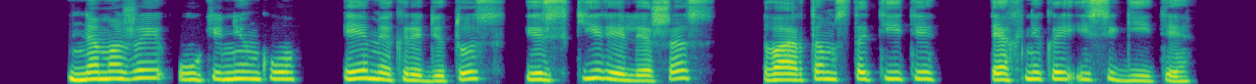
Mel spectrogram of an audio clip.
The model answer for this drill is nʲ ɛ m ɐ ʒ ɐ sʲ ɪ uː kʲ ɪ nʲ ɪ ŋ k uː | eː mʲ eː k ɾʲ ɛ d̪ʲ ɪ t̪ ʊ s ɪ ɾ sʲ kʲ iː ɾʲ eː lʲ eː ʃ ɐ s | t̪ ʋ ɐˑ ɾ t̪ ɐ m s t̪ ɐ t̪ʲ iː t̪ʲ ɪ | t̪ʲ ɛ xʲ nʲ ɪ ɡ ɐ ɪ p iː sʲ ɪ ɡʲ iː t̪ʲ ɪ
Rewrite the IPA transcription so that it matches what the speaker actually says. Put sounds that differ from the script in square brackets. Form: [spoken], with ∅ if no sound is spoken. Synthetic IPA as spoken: nʲ ɛ m ɐ ʒ ɐ [∅] ɪ uː kʲ ɪ nʲ ɪ ŋ k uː | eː mʲ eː k ɾʲ ɛ d̪ʲ ɪ t̪ ʊ s ɪ ɾ sʲ kʲ iː ɾʲ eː lʲ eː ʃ ɐ s | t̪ ʋ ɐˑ ɾ t̪ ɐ m s t̪ ɐ t̪ʲ iː t̪ʲ ɪ | t̪ʲ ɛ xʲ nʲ ɪ [k] ɐ ɪ [ʔ] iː sʲ ɪ ɡʲ iː t̪ʲ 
